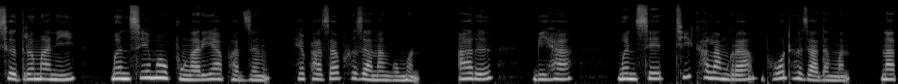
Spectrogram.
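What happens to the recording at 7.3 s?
At 7.3 s the speech carries generation loss, present through the whole clip rather than only at that moment: a swirly, hollow quality with softened consonant attacks. It is likely from lossy re-encoding repeated about three times, consistent with AAC at around 96 kbit/s, each pass adding fresh quantisation on a shifted frame grid. A spectrogram shows a flat ceiling at 17 kHz and smeared onsets. The waveform shows blurred transients.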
